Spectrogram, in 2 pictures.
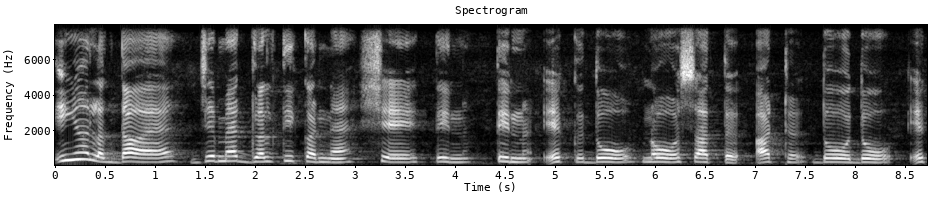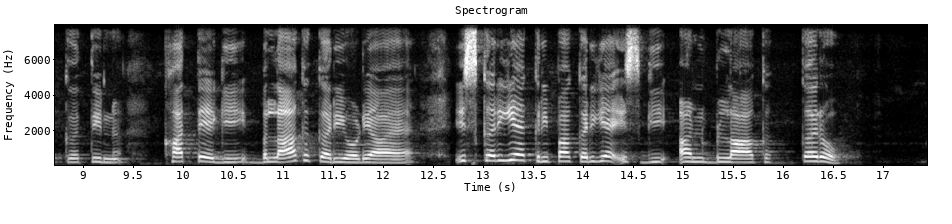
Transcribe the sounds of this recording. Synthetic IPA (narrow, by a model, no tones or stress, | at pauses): ɪjãːləɡd̪aːɛːd͡ʒeːmɛ̃ːɡəlt̪iːkəɾnɛ̃ːʃeːt̪ɪnt̪ɪnɪkd̪oːnɔːsət̪əʈʰd̪oːd̪oːɪkt̪ɪn | kʰaːt̪eːɡiːblaːkːəɾiːoːɽɪjaːɛːɪskəɾɪjɛːkɾɪpaːkəɾɪjɛːʔɪsɡiːənblaːkː | əɾoː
